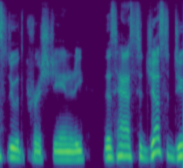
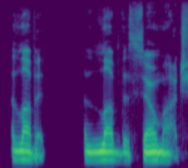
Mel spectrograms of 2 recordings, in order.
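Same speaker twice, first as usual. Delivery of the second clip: sarcastic, mocking, lower pitch; 7 semitones lower than usual. Reacting to a preacher's clip about giving money: sarcastic. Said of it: "I mean that in the most sarcastic way possible".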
